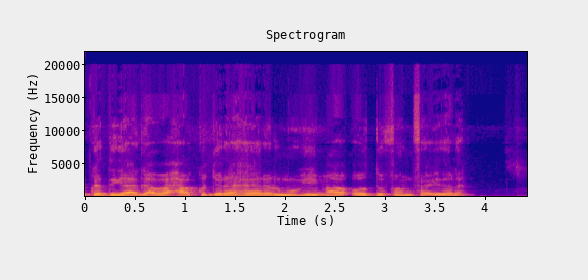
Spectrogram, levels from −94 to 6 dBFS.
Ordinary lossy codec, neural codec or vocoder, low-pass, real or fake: Opus, 24 kbps; vocoder, 44.1 kHz, 128 mel bands every 512 samples, BigVGAN v2; 19.8 kHz; fake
